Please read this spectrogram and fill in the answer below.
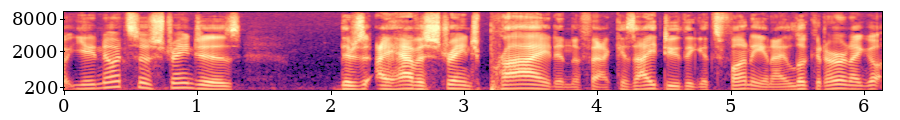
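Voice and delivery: normal talking voice

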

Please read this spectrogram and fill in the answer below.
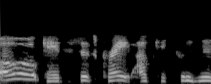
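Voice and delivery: sweet-as-pie evil lady voice. Describing a film villain who seems sweet: imitating a sweet evil lady. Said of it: "she comes off as just, like, so sweet in apple pie".

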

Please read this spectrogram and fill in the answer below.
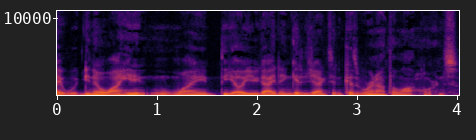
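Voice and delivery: ordinary talk

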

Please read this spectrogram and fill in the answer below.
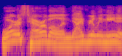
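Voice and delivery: preachy, over-serious tone. Mocking the show's later seasons as preachy: mock serious yelling. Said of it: "you can tell I'm serious because I'm yelling at you".

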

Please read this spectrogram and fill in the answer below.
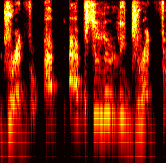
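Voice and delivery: put-on very high, curmudgeonly old British man voice. Retelling what a stranger asked at the unveiling: curmudgeonly old British man voice. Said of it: "curmudgeonly old British man comes to me and goes".

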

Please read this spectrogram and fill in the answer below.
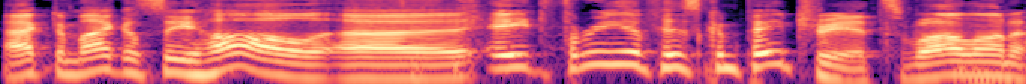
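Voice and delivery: put-on radio announcer voice. Riffing with others, the speaker slips back into the radio voice. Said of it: "I'm back into the radio voice again".

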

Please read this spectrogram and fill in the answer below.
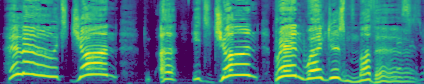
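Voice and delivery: mock-elegant, posh put-on voice. Mocking how someone does her voice: posh, elegant put-on voice. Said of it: "How come whenever he does my voice, he makes me sound so".

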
